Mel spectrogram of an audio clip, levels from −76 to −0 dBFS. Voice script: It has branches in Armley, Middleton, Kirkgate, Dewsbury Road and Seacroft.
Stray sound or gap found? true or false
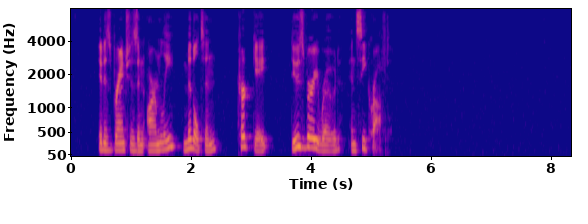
false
